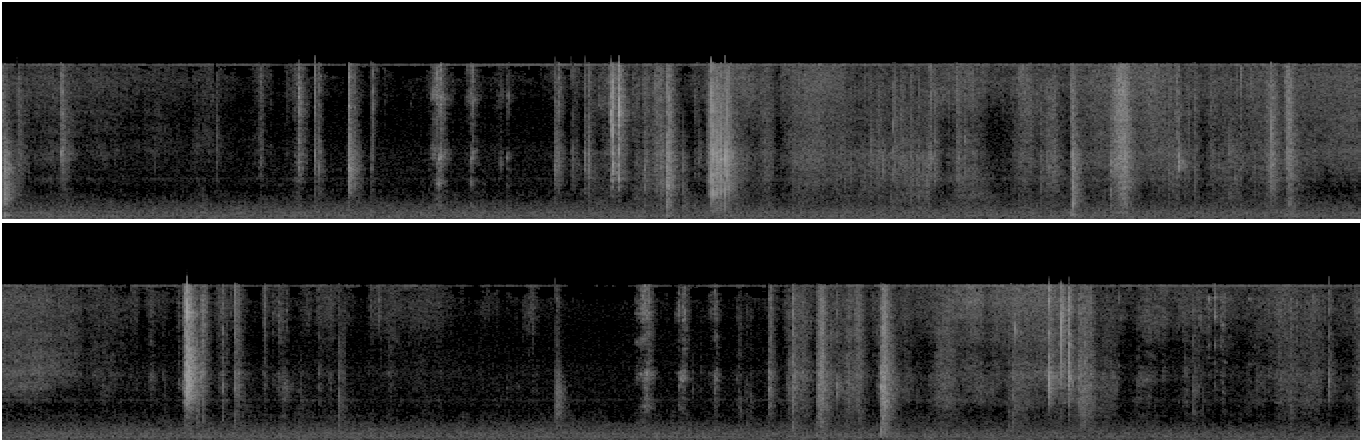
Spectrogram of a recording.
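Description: Hair-cutting shears snipping through sections of long straight hair: single, irregular snips a few seconds apart over a steady low hum.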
